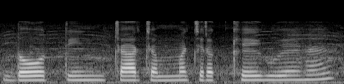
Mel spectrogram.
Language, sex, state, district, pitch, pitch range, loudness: Hindi, female, Jharkhand, Deoghar, 200 Hz, 195-200 Hz, -17 LUFS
